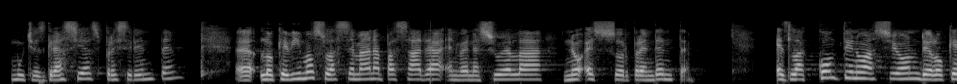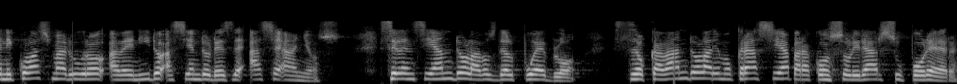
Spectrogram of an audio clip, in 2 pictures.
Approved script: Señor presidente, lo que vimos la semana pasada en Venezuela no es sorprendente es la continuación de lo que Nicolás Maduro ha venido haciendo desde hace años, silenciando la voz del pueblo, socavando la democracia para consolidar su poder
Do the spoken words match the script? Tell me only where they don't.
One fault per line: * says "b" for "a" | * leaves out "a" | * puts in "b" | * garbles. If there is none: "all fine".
all fine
